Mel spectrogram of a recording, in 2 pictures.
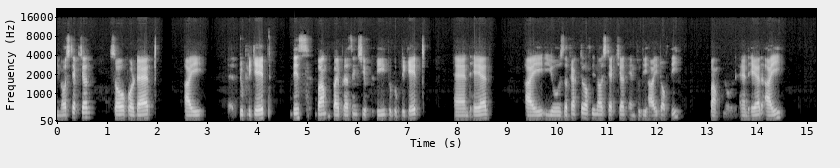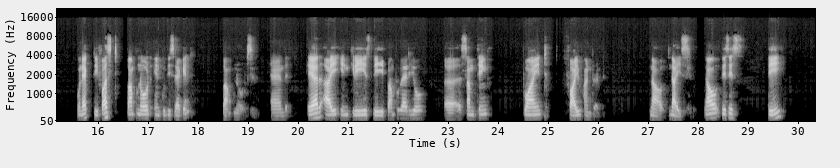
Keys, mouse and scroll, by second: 2.5 click, 6.1 shift+d, 10.2-13.3 drag, 14.4-18.3 drag, 19.5-20.2 scroll up 1, 20.2 scroll up 1, 20.3 middle click, 21.5 click, 22.8 click, 23.1-25.8 drag, 25.3 KP_0, 26.7 scroll up 2, 27.6 scroll down 2, 28.3 scroll down 1, 29.2 scroll up 1, 30.1-30.3 scroll down 2.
